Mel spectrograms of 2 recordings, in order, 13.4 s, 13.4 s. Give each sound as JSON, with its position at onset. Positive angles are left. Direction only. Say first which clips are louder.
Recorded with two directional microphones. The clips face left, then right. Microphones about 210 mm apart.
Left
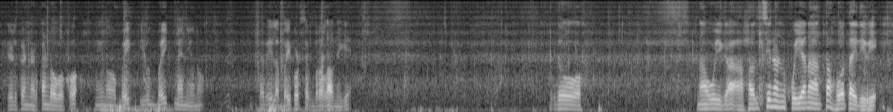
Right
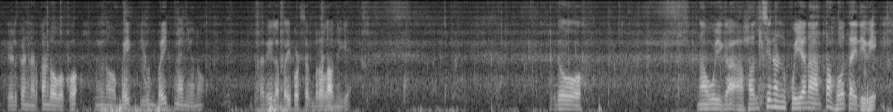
{"t": 0.1, "sound": "speech", "louder": "left 1 dB", "side_deg": 10}
{"t": 4.4, "sound": "speech", "louder": "even", "side_deg": 15}
{"t": 8.4, "sound": "speech", "louder": "left 3 dB", "side_deg": 25}
{"t": 10.4, "sound": "speech", "louder": "left 5 dB", "side_deg": 45}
